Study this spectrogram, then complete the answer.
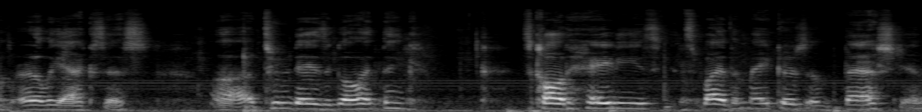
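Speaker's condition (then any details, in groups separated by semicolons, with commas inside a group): Cerebral palsy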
